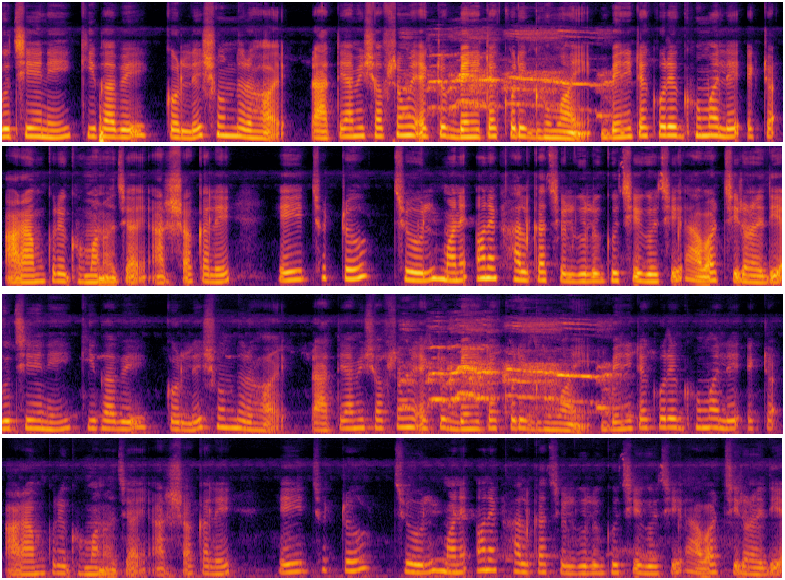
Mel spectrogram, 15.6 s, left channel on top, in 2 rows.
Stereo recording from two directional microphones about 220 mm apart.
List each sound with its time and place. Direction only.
0.0 s speech: 40° left (ahead or behind)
